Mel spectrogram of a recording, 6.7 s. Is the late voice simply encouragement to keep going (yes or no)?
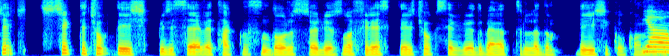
no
